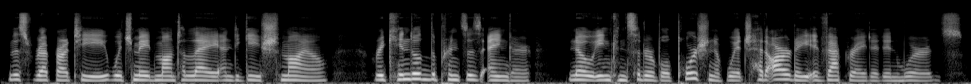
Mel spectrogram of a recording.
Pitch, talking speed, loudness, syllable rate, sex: 195 Hz, 140 wpm, -18 LUFS, 5.2 syllables/s, female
